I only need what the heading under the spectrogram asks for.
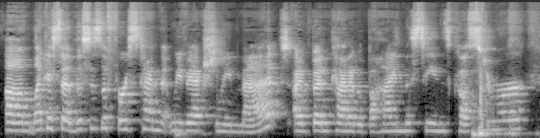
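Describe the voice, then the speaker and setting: A woman with a fairly high voice hosting an interview, enthusiastic and welcoming. Her voice carries a noticeable room echo. She talks in an easy, casual way. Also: a little fast. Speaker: interview host. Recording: echoey room sound.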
